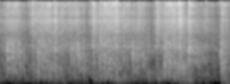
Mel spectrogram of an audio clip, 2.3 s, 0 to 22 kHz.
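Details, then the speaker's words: Stihl MS230 chainsaw with Ergostart recoil starter: dry, crunchy ratcheting and rasping through each pull with no energy stored or released, so the saw never starts; broken recoil starter spring. "But this is actually the Stihl Ergostart. And what happens is, when you pull it, you can even just pull it small amounts. There's a recoil spring in here and a clutch, and it stores the energy."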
